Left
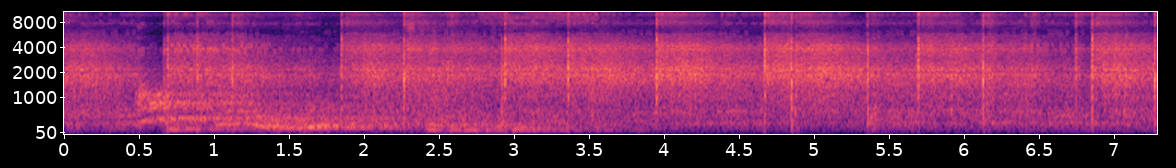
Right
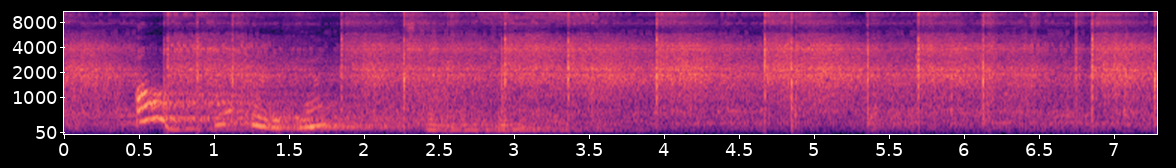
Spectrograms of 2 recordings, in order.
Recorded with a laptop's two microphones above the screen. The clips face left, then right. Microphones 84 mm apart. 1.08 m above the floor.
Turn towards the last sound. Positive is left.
turn(degrees=-70)  # may be behind; listen again after turning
